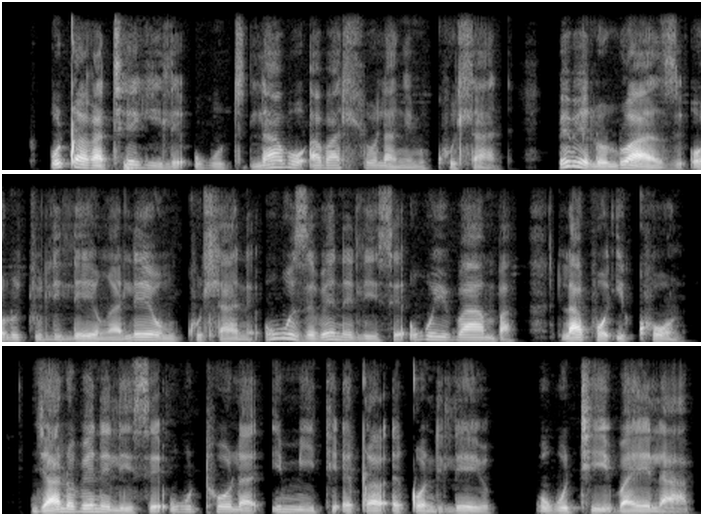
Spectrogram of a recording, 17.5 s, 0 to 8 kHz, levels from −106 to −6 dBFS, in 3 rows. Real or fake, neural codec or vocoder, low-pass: real; none; 7.2 kHz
